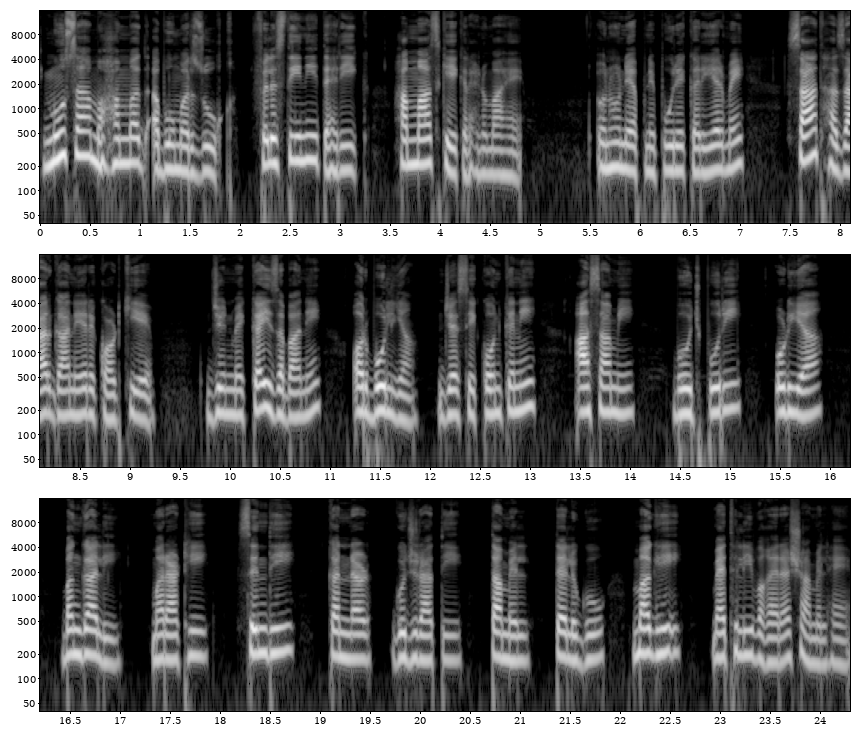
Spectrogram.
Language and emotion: Urdu, neutral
